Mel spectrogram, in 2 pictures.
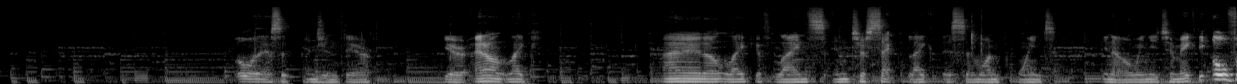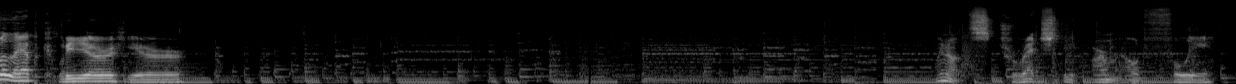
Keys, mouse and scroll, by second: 5.0 scroll up 1, 10.0 typing, 10.9 scroll down 1, 11.3-15.0 middle drag, 19.5-21.7 drag.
